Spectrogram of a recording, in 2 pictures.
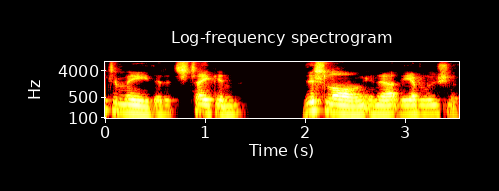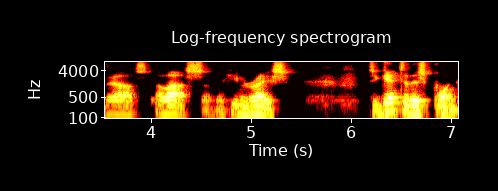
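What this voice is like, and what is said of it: Australian accent. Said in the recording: “my accent's Australian”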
